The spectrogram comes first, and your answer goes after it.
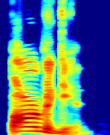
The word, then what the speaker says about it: ptarmigan: Parmigan. P T A R M I G A N. It's not really intuitive. Doesn't really roll off the tongue. But it's Welsh in origin. The P is silent.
